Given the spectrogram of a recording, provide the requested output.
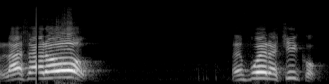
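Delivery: loud, high, slow shout into the tomb; commanding call. Pretend. Jesus shouts at the tomb for Lazarus, loud and high. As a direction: call the dead man out.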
